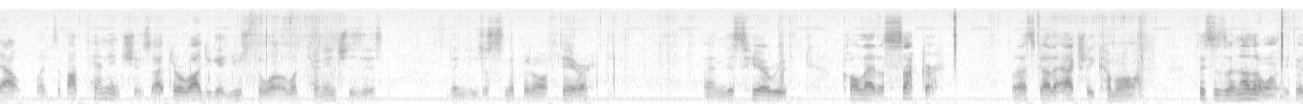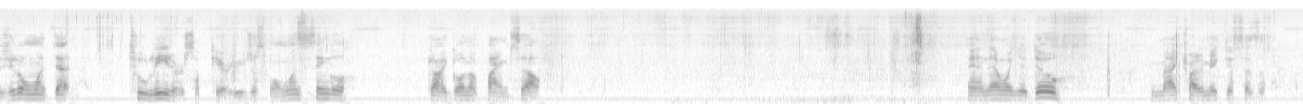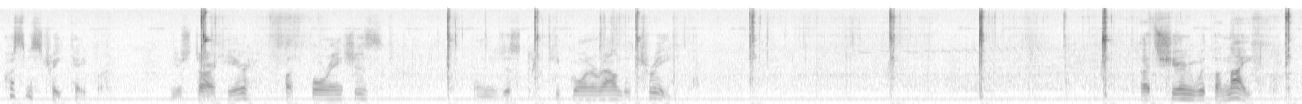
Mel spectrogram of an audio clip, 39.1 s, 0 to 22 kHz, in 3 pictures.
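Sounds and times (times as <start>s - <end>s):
steady low hum: 0.0s - 39.0s
knife chopping branch tips: 30.4s - 36.1s.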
